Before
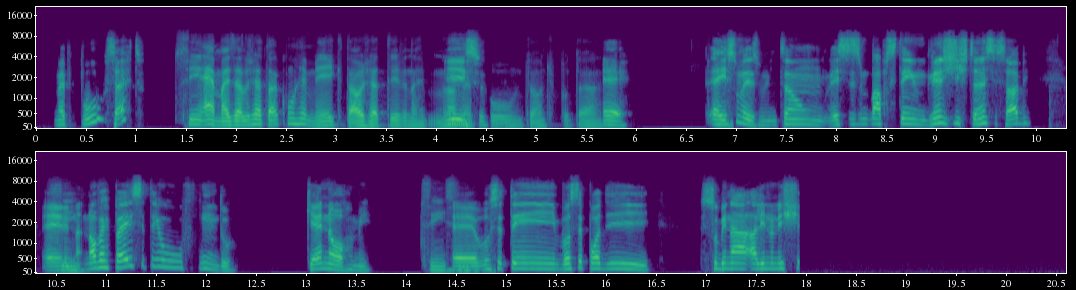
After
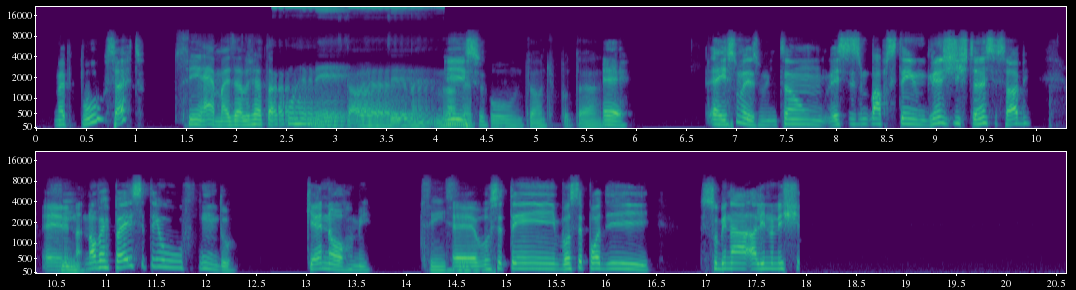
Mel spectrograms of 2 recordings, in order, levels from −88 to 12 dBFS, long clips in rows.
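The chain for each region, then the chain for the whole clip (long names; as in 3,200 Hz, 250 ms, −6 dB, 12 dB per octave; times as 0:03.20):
0:02.37–0:04.09: flutter between parallel walls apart 11.1 metres, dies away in 0.74 s + bad sample-rate conversion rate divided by 2×, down filtered, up zero stuff + Butterworth band-reject 3,700 Hz, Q 1.2
whole clip: notch filter 1,100 Hz, Q 25; brickwall limiter −11.5 dBFS; level +2.5 dB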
